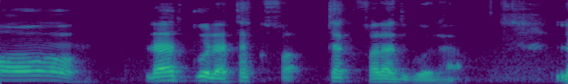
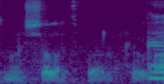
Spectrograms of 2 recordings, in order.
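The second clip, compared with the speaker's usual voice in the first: whisper; 4 semitones lower, 17 dB quieter, faster than usual. Real, not acted. Host blessing guest's English softly.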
